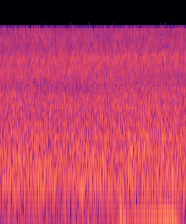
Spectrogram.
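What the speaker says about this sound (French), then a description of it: "Là, on est complètement derrière la cascade." A waterfall heard from behind the cascade, a loud, dense, unbroken roar of falling water filling the space, with a faint low hum rising briefly underneath.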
